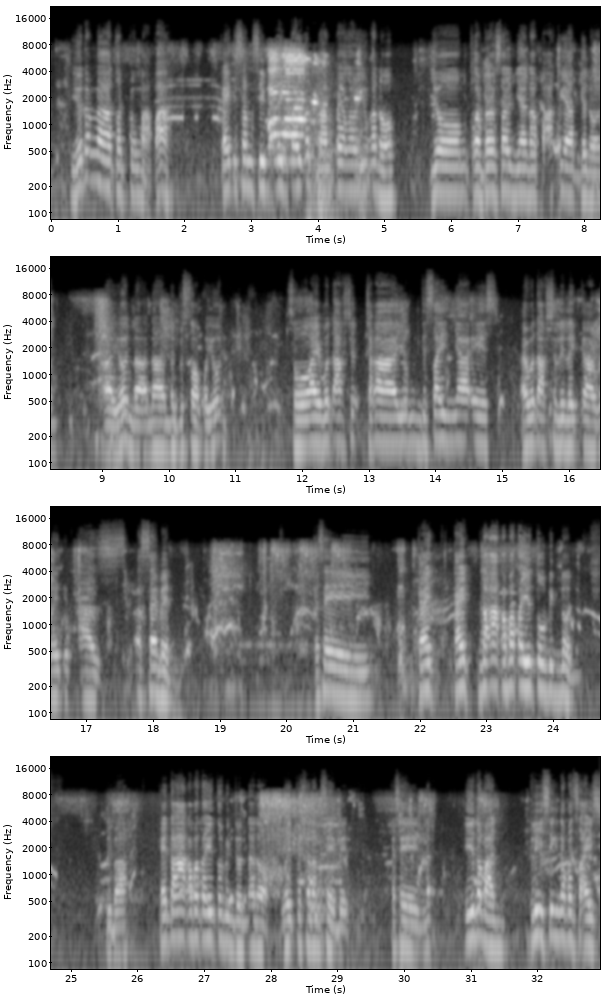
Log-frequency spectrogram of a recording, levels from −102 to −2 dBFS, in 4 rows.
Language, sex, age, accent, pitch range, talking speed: Filipino, male, 20-39, native, 150-190 Hz, 125 wpm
